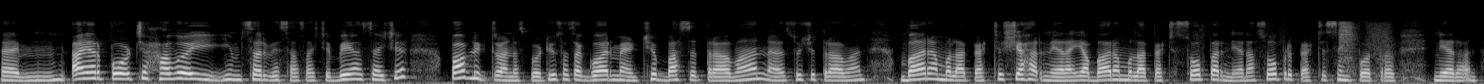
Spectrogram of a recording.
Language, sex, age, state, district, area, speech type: Kashmiri, female, 18-30, Jammu and Kashmir, Baramulla, rural, spontaneous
